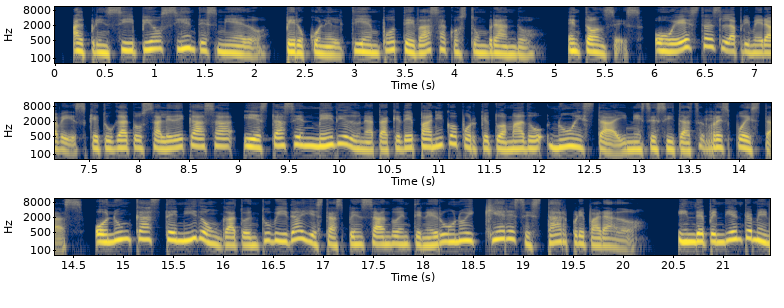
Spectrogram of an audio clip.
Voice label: 西班牙语女 外语 小语种

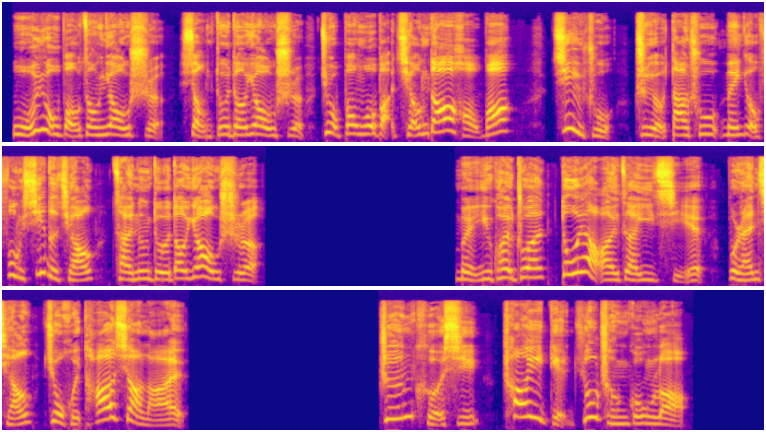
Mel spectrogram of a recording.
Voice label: 胖胖憨憨音; 动画 角色; 豹老板

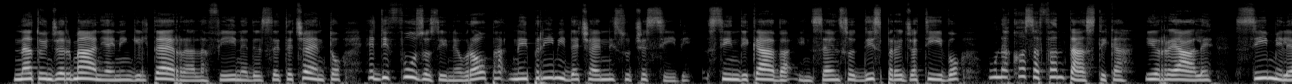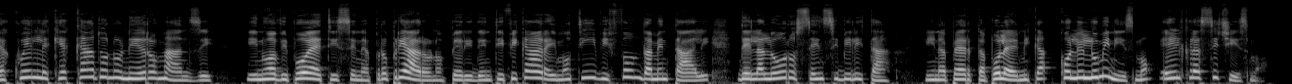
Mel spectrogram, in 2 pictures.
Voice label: 意大利语女, 外语 小语种

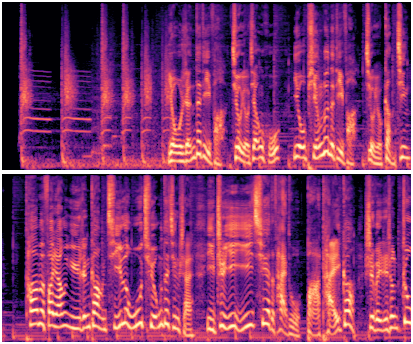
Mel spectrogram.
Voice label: 宣传片 病毒 杠精

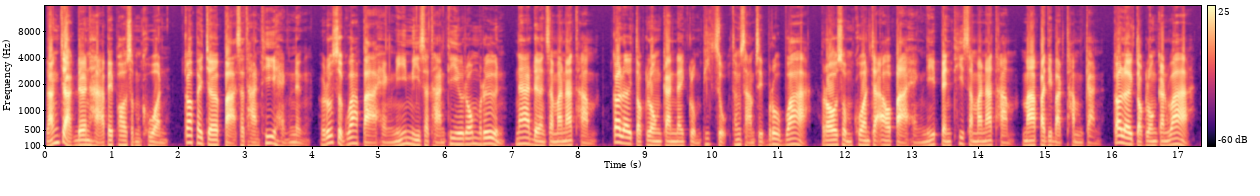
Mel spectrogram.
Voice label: 泰语男, 外语; 小语种

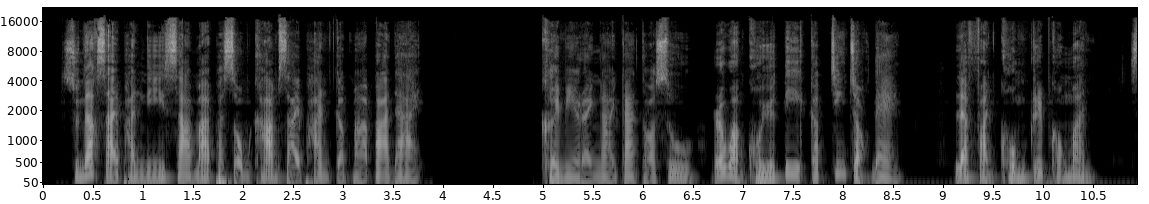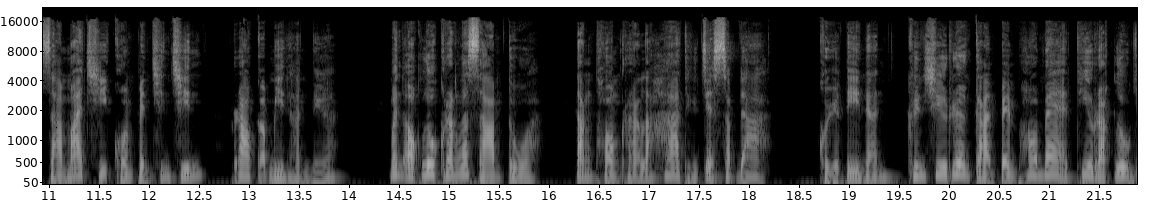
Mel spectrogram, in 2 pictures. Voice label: 泰语男 外语 小语种 年轻

